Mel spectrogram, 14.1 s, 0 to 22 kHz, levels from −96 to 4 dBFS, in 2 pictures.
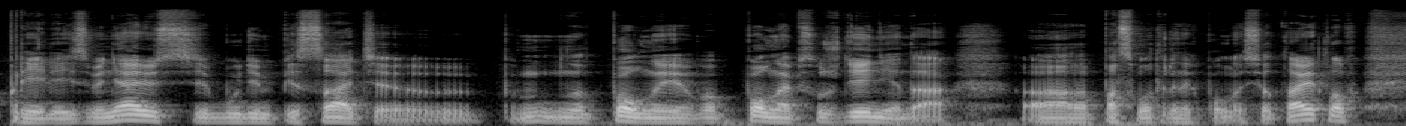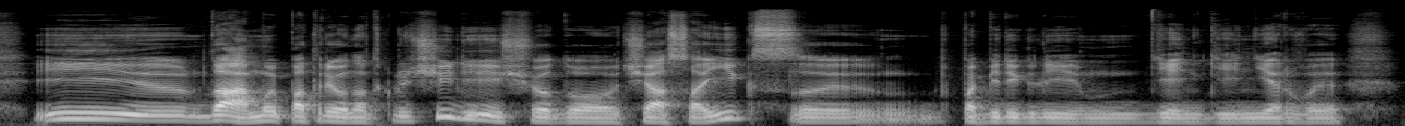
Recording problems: none

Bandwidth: 16.5 kHz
